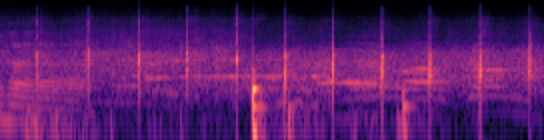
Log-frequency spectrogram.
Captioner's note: cheers and applause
